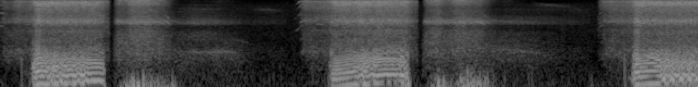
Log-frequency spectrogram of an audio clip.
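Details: Sleeping pug snoring loudly: harsh, rattling inhalations of about a second each, repeated every three to four seconds, with softer wheezy exhales between them.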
